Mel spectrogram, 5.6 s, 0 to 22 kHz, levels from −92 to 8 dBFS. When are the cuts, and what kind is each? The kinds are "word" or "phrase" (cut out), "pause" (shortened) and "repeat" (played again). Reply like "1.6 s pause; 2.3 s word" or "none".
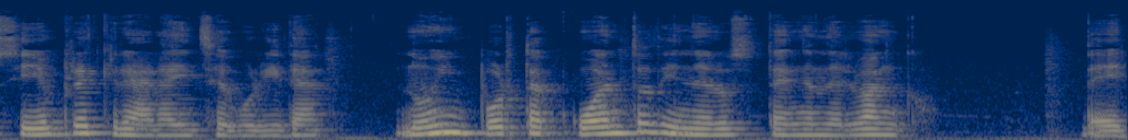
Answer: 1.9 s pause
